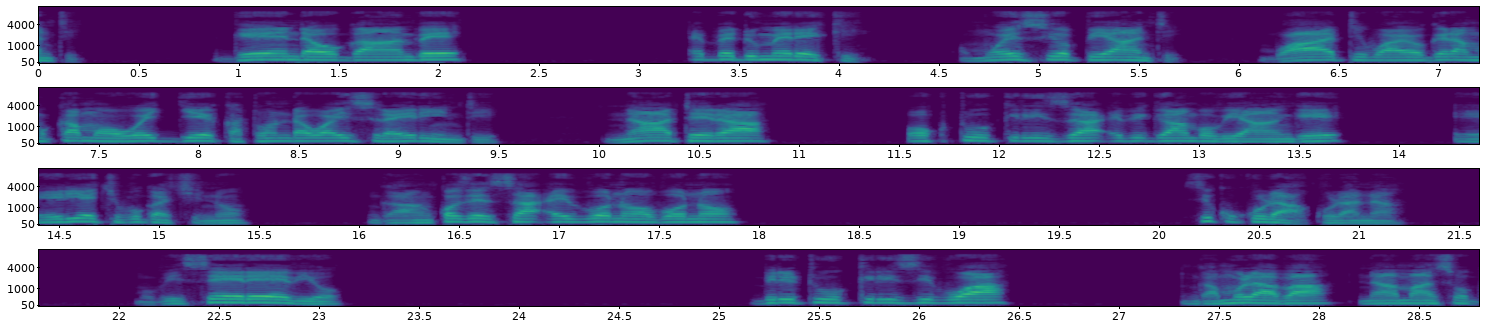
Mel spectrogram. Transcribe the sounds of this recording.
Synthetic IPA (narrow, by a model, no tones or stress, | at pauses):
nti | ɡe̞ːndaoɡaːmbe̞ | bedume̞ɾekḭ | o̞mwe̞sio̞pijaːntḭ | βwaːtiβwaːjo̞ɡe̞ɾamukamo̞ːwe̞ɟːe̞kato̞ːndawaisiɾaiɾinti | naːte̞ɾa | oku̥tuːkiɾizaʔe̞βiɡaːmbo̞βjaːŋɡe̞ː | ɾje̞ːciβuɡacino̞ | ŋɡaːŋko̞ze̞saʔe̞βiβo̞no̞ːβo̞no̞ | sikukula̰ːkulana | muβise̞ːɾe̞ːβjo̞ | βiɾituːciɾiziβwa | ŋɡamulaβanaːmaːso̞ɡ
